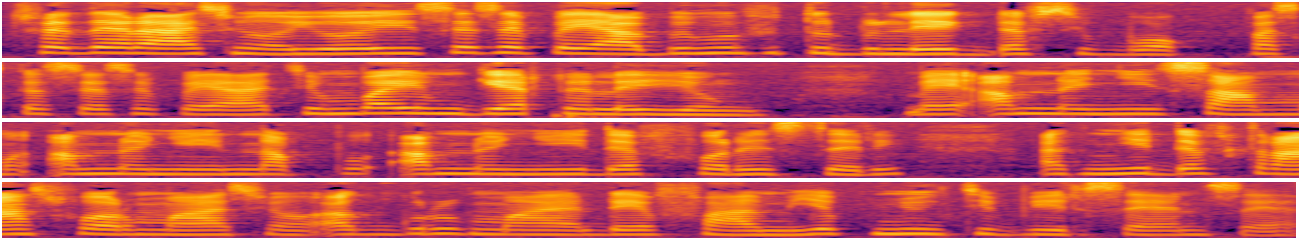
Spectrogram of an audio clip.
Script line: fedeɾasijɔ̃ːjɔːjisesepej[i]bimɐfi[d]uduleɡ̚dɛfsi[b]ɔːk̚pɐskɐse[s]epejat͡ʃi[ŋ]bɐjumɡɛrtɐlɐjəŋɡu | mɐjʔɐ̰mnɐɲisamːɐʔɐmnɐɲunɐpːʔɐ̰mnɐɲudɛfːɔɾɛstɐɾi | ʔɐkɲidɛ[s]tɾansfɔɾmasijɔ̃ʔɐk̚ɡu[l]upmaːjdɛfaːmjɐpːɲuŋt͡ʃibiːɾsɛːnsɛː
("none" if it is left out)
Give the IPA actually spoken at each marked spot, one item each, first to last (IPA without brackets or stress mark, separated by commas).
a, t, b, s, m, f, ɾ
